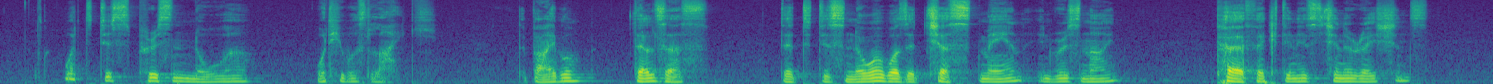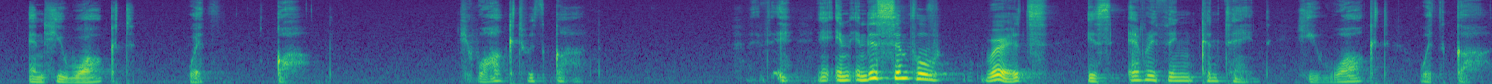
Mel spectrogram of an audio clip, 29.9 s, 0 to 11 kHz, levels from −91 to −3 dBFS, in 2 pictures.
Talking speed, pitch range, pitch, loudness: 95 wpm, 105-135 Hz, 120 Hz, -19 LUFS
